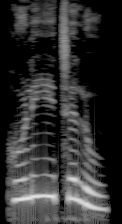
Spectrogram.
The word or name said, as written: ಹುಳಿಈಚಲು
